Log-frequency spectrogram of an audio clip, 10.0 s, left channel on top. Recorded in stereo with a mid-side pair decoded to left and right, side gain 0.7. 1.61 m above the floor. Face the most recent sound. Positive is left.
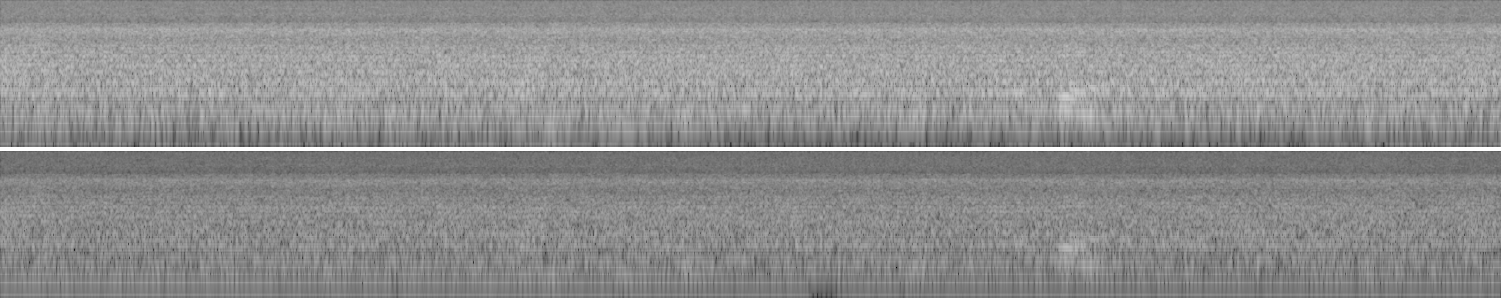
turn(degrees=45)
